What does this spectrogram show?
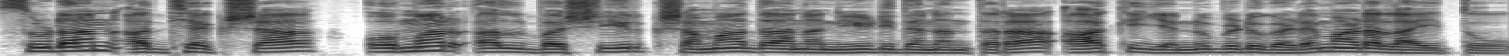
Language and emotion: Kannada, neutral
